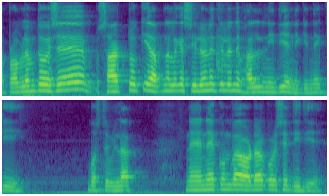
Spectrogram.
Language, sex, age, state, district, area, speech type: Assamese, male, 45-60, Assam, Morigaon, rural, spontaneous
